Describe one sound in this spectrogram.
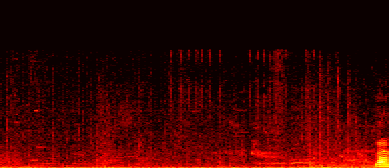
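A gun fires rapidly in a game.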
